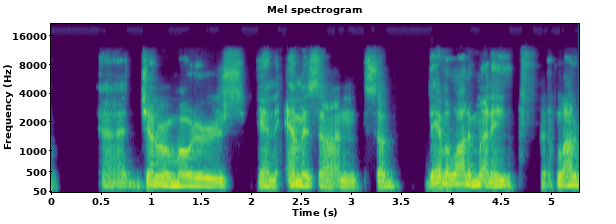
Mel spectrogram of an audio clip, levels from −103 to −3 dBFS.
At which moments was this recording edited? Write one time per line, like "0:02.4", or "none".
0:02.0
0:03.1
